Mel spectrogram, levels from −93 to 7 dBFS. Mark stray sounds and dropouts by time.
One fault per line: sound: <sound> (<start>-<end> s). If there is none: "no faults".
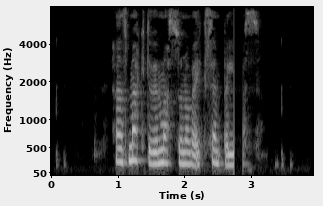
sound: dropout (2.7-2.9 s)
